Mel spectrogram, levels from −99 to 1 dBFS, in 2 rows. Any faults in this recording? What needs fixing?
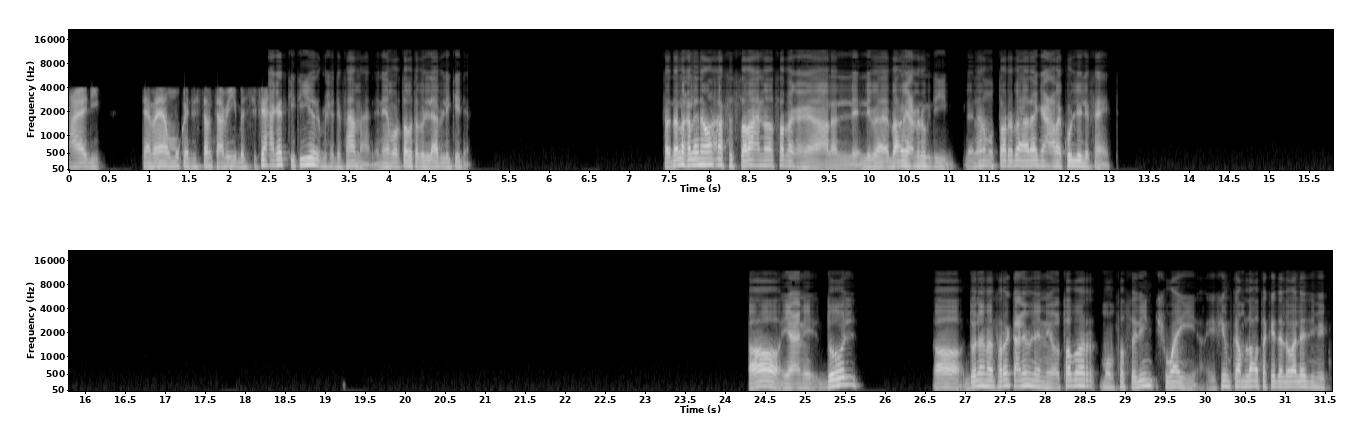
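Imaging from linear upsampling runs from 2.50 s to the end. Straight-line interpolation, consistent with an 8 kHz source raised to 44.1 kHz, leaves a mirrored image in the 4 to 8 kHz range, roughly 30 dB down, adding metallic shimmer to sibilants. Resample with a proper low-pass interpolation filter, such as windowed-sinc or polyphase, instead of linear interpolation.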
